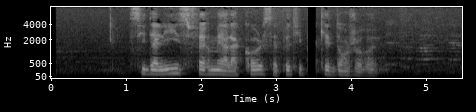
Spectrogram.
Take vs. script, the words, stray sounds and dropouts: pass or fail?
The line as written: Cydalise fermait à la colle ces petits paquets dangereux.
fail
